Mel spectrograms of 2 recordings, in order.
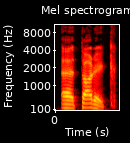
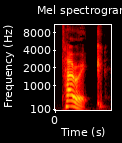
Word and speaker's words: Tariq: And you said Tariq. I know some people would say Tariq. And so there's a difference, isn't there, between Tariq, which is, I think, the proper pronunciation, and Tariq.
